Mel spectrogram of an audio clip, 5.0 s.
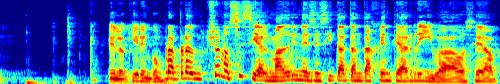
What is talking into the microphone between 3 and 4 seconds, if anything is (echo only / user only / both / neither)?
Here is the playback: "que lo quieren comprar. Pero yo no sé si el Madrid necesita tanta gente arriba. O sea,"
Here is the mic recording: echo only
